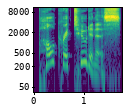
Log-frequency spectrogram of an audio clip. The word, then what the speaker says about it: pulchritudinous: Am I the asshole for calling a woman pulchritudinous? Wow. Oh You- my God. I wanted to check to make sure that you pronounced it right, and you did.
